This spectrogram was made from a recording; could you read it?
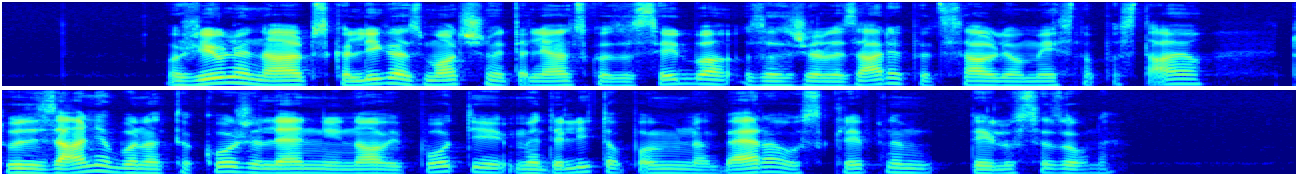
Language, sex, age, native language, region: Slovenian, male, 18-29, Slovenian, Central Slovenia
